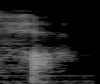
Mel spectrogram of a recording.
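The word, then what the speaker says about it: ὁ: first Greek word is ha. And the reason why I'm saying that it's ha is because it has a rough breathing mark above the omocrron.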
